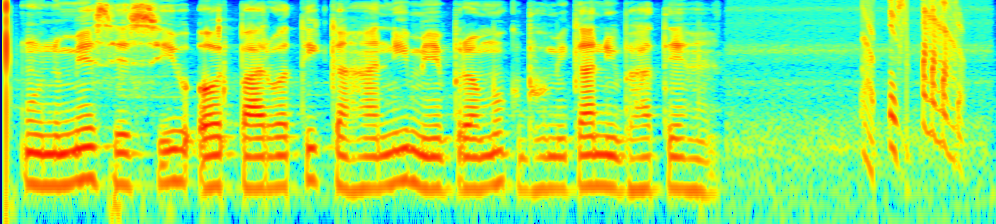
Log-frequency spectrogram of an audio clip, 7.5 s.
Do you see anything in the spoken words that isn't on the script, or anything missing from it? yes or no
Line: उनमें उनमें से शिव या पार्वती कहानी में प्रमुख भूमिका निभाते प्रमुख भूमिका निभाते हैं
yes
